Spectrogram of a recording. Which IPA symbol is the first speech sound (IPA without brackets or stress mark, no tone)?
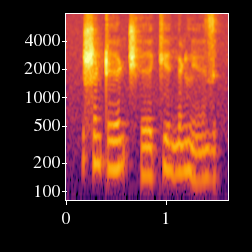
ʂ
